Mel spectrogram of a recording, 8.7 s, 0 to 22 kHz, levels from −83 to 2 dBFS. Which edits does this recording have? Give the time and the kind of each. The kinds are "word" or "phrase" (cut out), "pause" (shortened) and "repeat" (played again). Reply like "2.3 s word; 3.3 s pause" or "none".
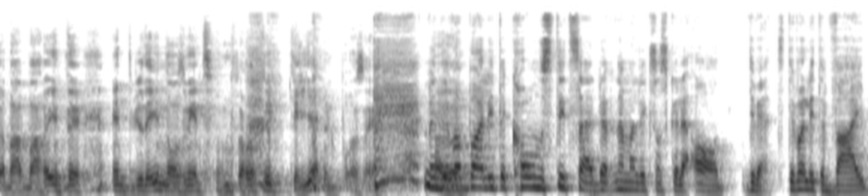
none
